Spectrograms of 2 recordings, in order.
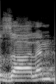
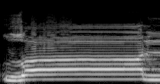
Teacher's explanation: اب دیکھیے شروع میں ضاد ہے، اس کو منہ بھر کے پڑھیں گے، اس کے بعد میں مد ہے، کھینچ کر کے پڑھیں گے، اس کے بعد میں لام کے اوپر تشدید ہے تو لام کو ڈبل پڑھیں گے اور پچھلے والے حرف سے ملا کر کے بھی پڑھیں گے۔ جب پچھلے حرف سے ملا کر کے پڑھیں گے تو ساؤنڈ یہ ہوگا اس لفظ کا ضالن، لام کے اوپر تھوڑا سا رکنا ہے۔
